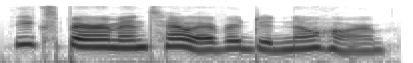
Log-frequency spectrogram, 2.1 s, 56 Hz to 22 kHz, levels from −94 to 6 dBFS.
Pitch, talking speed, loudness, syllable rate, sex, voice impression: 230 Hz, 175 wpm, -17 LUFS, 5.9 syllables/s, female, very feminine, slightly young, very adult-like, very thin, slightly relaxed, slightly weak, slightly dark, soft, slightly muffled, fluent, very cute, intellectual, refreshing, very sincere, very calm, friendly, reassuring, very unique, elegant, slightly wild, very sweet, slightly lively, very kind, slightly sharp, modest, light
